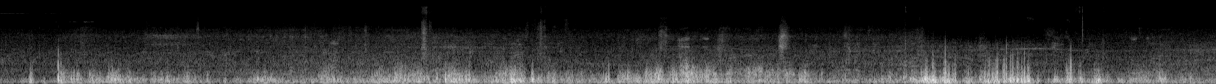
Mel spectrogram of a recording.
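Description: Strong wind blows steadily outdoors near a structure fire and a line fire, a continuous loud rumbling roar buffeting the microphone, swelling in gusts over twelve seconds with no talking.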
